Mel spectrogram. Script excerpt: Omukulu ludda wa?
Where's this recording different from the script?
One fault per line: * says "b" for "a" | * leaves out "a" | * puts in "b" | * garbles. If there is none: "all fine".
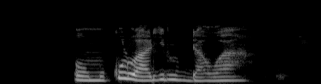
* puts in "ali"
